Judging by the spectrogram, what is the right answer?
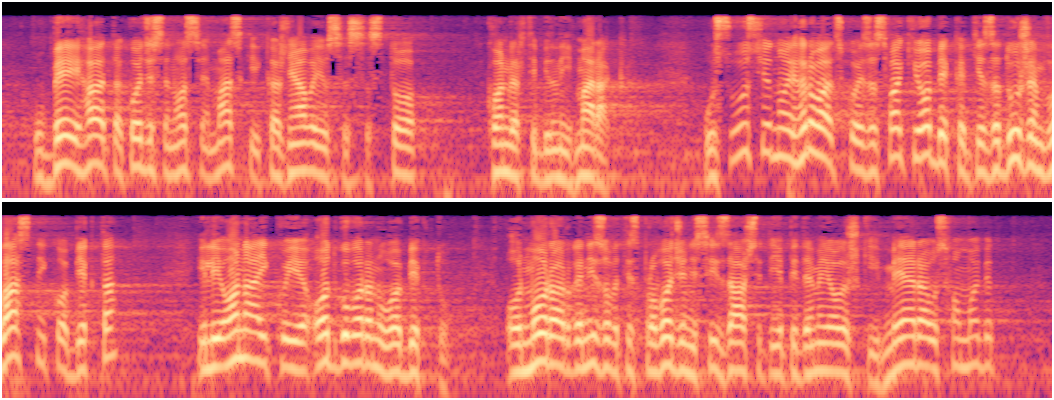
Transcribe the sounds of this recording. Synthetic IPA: ubeiɦat̪ako̞ːd͡ʑe̞se̞no̞semaskeikaʒɲaːʋajuse̞sast̪o̞ː | ko̞nʋe̞ɾt̪ibilˠnixmaɾa̰ːkḁ | usuːsje̞d̪no̞jxr̩ʋaːt̪sko̞jzasʋakio̞bje̞kat̪je̞zad̪uːʒenʋlˠaːst̪niko̞bje̞kt̪a | ilio̞naːjko̞jije̞ʔo̞d̪ɡo̞ʋo̞ːɾanuo̞bje̞kt̪u | o̞ːnmo̞ːɾao̞ɾɡanizoʋat̪ispɾoʋo̞d͡ʑe̞nisʋiːhzaːʃt̪it̪nihepid̪e̞mio̞lˠo̞ʃkixmjeːɾaːusʋo̞ːmo̞bjek̚t̪u̥

